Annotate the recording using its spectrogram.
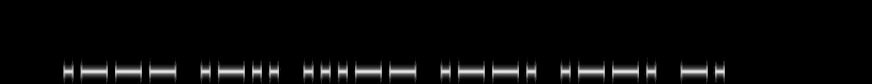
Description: Morse code, heard as a keyed tone, about 14 wpm, 600 Hz. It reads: JL3PPN
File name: Callsigns-14wpm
